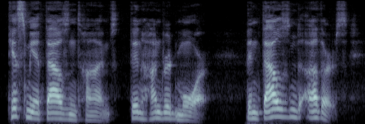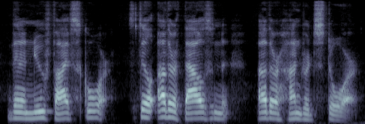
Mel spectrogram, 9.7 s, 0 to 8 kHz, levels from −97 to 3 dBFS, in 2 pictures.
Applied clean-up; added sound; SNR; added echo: neural mask model Resemble Enhance denoiser.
